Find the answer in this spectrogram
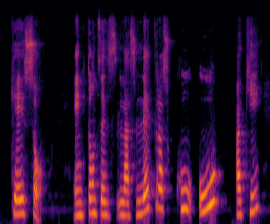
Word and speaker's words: queso: Por ejemplo, queso. Esto no se pronuncia queso, se pronuncia queso.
